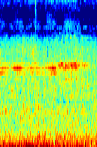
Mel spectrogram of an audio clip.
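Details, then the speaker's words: Mixer grinder after replacing the worn-round jar shaft and motor coupler, jar fitted and checked for free rotation: steady, even low hum with no rattle or knocking; motor and jar drive run smoothly, problem fixed. "Shop tone nap మనం ఇప్పుడు ఈ రెండు మార్చాము mixie problem complete అయిపోయిందండి"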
